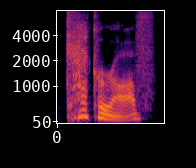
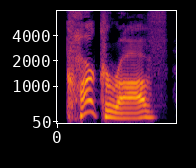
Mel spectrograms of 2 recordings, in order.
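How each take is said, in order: First: The first syllable has no R sound. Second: The first syllable has an R sound. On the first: The speaker calls it wrong. "I've been saying Kakarov without the R" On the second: The speaker calls it right. "It's Karkarov"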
